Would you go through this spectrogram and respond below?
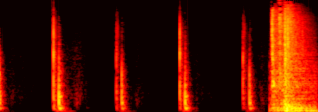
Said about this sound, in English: It's the back door again. It's blown open again.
